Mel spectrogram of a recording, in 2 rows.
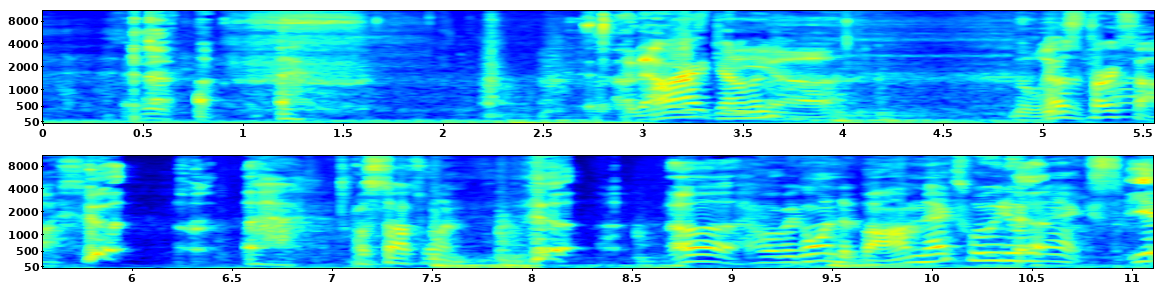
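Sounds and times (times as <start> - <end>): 
speech: 3.0 - 4.1, 4.8 - 5.9, 7.1 - 8.0, 8.8 - 11.1
hiccups: 5.8 - 6.8, 8.0 - 8.6.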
